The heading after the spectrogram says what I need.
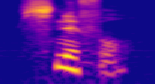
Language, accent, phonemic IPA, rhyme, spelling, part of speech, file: English, US, /ˈsnɪf.əl/, -ɪfəl, sniffle, verb / noun, En-us-sniffle.ogg
- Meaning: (verb) 1. To make a whimpering or sniffing sound when breathing, because of a runny nose 2. To utter with a whimpering or sniffing sound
